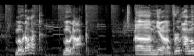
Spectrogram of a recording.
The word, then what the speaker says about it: MODOK: Oh yeah, M-O-D-O-K, so MODOK. MODOK?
